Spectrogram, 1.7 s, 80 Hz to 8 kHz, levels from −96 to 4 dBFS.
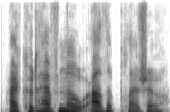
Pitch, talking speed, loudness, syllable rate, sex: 195 Hz, 210 wpm, -18 LUFS, 5.9 syllables/s, female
